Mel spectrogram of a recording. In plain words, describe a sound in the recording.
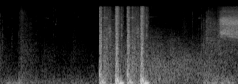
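Gunfire rings out in a quick burst.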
